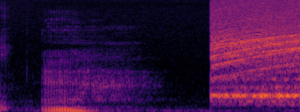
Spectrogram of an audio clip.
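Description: A deep boom sound effect that fades away over about a second, then electronic dubstep-style music with a rising synth tone starts near the end.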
